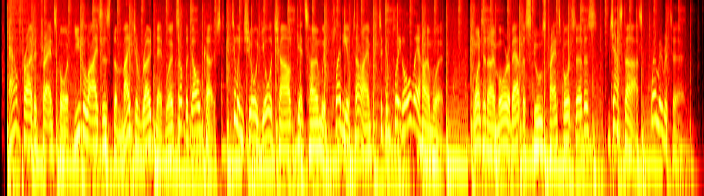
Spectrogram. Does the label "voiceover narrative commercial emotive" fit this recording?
No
